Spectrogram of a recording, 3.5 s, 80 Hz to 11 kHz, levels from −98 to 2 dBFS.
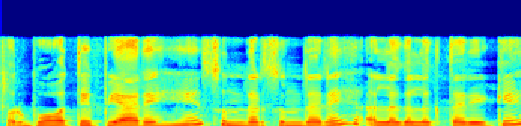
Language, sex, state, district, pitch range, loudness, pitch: Hindi, female, Rajasthan, Jaipur, 220-255 Hz, -17 LUFS, 225 Hz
